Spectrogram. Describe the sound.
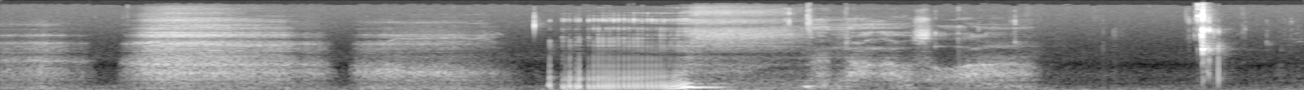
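Heavy breathing of someone catching their breath: a few long breathy exhales and gasps, one louder and rougher stretch in the middle, then quieter breaths and a short sharp intake near the end.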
